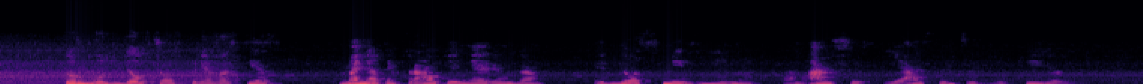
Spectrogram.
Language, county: Lithuanian, Šiauliai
